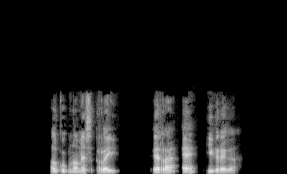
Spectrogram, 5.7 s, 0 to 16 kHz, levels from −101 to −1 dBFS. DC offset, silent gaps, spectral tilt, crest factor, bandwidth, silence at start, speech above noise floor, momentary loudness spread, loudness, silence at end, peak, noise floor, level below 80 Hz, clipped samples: under 0.1%; 2.39-3.00 s, 3.96-4.06 s; -4.5 dB/octave; 18 dB; 7.8 kHz; 1 s; over 73 dB; 11 LU; -18 LUFS; 1.05 s; -2 dBFS; under -90 dBFS; -66 dBFS; under 0.1%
